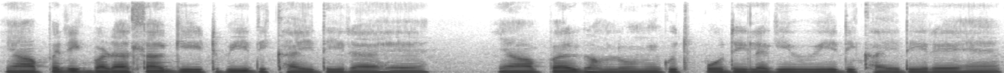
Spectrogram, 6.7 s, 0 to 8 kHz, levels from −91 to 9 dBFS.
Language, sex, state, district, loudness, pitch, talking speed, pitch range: Hindi, male, Rajasthan, Jaipur, -17 LUFS, 145 Hz, 205 wpm, 140-150 Hz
